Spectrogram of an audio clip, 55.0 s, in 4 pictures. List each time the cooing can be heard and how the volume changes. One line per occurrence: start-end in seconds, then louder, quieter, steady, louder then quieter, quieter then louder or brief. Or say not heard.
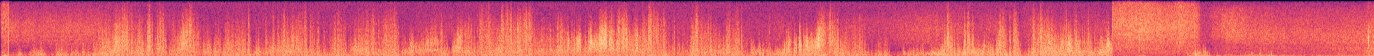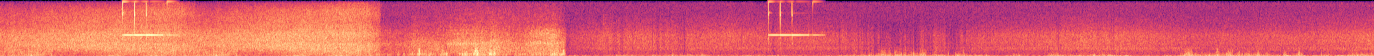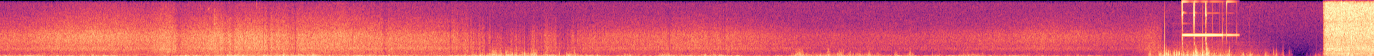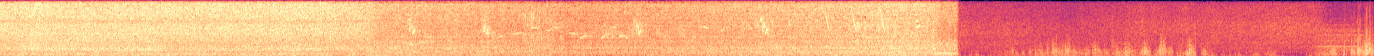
not heard.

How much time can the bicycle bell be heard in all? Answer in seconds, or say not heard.
2 s.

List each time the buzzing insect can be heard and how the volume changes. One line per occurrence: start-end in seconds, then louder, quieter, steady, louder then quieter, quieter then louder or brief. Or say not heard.
40.7-50.8 quieter then louder.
